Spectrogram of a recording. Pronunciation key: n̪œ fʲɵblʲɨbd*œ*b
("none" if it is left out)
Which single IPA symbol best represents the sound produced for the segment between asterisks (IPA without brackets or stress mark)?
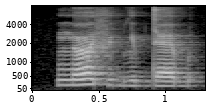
ɛ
